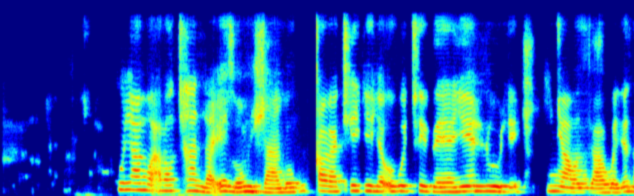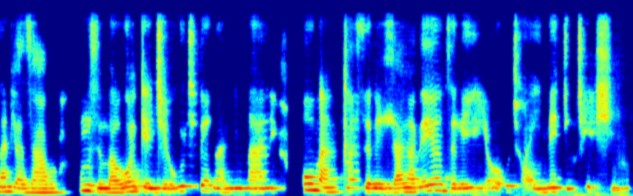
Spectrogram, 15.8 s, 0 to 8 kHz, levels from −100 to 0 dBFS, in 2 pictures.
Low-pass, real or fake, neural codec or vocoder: 7.2 kHz; fake; autoencoder, 48 kHz, 32 numbers a frame, DAC-VAE, trained on Japanese speech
